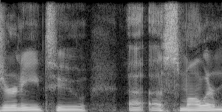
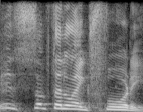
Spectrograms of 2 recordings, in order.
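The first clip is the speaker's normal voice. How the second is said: accent with Yiddish inflection; 12 semitones higher, 4 dB louder than usual.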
